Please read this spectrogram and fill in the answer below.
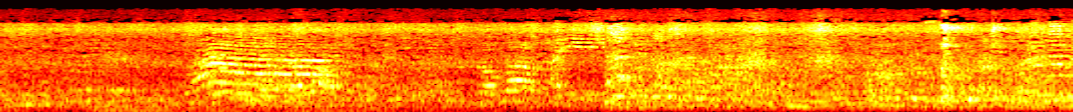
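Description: Indistinct chatter of visitors in a crowd, with a high-pitched child's voice calling out, rising and falling, about a second and a half in and again around four seconds.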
